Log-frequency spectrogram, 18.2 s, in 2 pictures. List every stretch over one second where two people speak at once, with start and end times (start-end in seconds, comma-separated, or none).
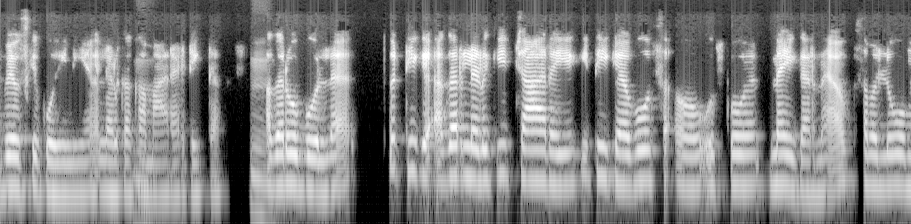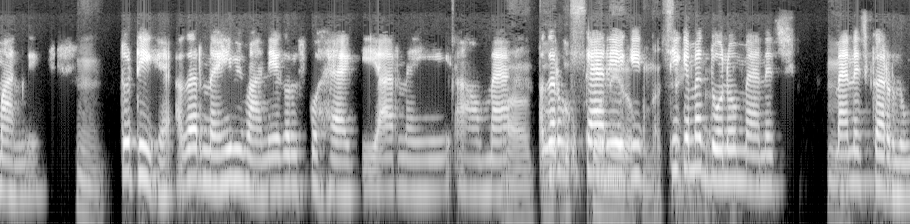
14.1-16.5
